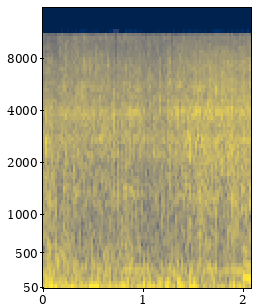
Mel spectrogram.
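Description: Mountain bike rolling fast downhill through wet mud and slush, the tyres splashing and hissing over the soaked trail, with a steady rush of wind and trail rumble on the camera.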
